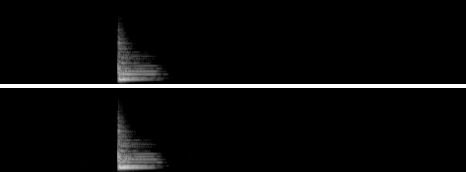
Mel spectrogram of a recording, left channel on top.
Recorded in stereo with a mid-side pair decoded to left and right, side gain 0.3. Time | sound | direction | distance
1.2 | a snare drum | 50° right | 1.4 m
